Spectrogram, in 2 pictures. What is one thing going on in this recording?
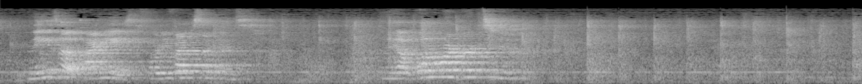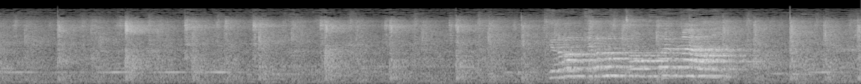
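A young woman talks with energy into a headset microphone.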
